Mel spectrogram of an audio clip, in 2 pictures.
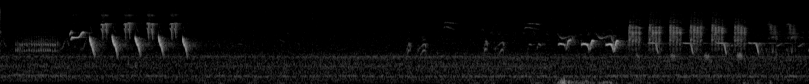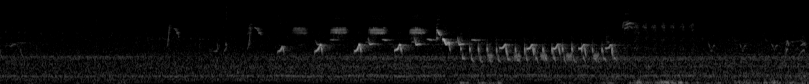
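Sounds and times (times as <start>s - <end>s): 
common nightingale Luscinia megarhynchos singing: 4.8s - 8.3s, 10.6s - 16.1s.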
